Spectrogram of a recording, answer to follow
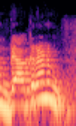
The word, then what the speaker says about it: वैयाकरण: वैयाकरण कहते हैं उनको, शुद्ध उच्चारण उनका वैयाकरण होता है। व्याकरण लिखा है जरूर, लेकिन वैयाकरण उच्चारण होता है।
